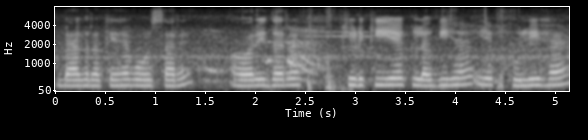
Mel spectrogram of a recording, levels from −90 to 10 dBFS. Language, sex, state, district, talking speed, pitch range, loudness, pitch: Hindi, female, Maharashtra, Gondia, 175 wpm, 205-230 Hz, -16 LUFS, 215 Hz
